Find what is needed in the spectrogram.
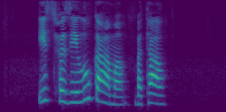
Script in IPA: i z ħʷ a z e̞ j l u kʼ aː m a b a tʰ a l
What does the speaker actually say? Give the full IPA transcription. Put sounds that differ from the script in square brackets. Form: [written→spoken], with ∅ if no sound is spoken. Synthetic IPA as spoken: i [z→s] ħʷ a z e̞ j l u kʼ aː m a b a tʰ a l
